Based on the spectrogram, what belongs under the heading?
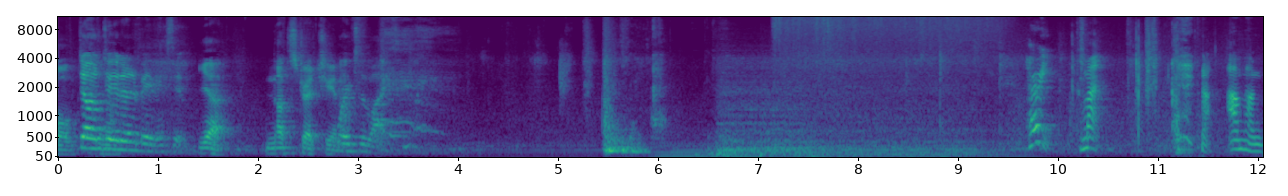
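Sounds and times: shower head spraying water: 7.1s - 9.6s.

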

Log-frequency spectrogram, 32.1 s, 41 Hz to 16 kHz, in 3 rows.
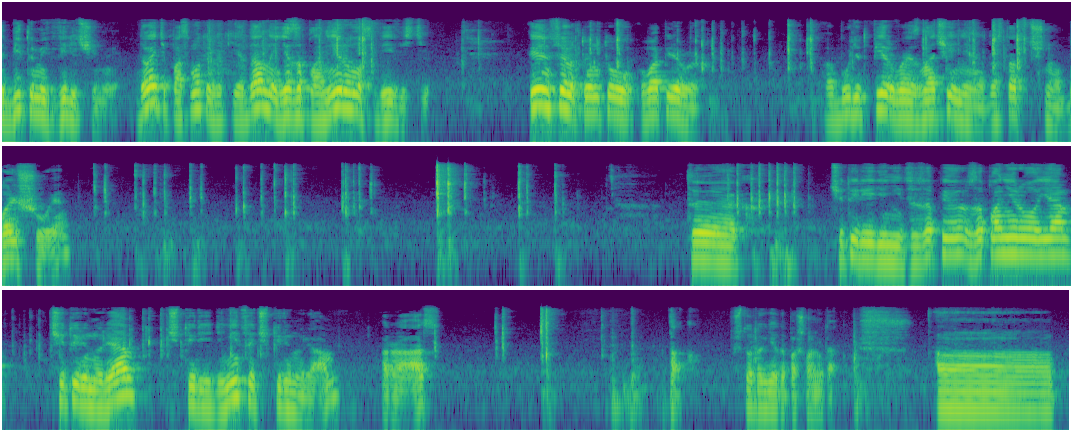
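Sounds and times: typing on computer keyboard: 2.1s - 3.8s, 5.7s - 10.4s, 11.6s - 16.4s, 17.9s - 18.8s, 21.4s - 22.0s, 22.6s - 23.2s, 26.3s - 27.5s.

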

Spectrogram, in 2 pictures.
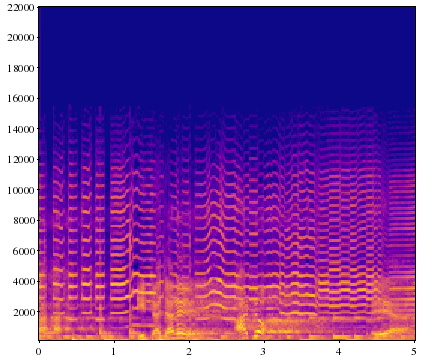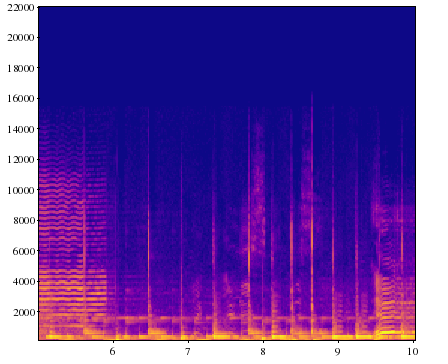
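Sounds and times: shawm playing nasal melody: 0.0s - 10.0s.

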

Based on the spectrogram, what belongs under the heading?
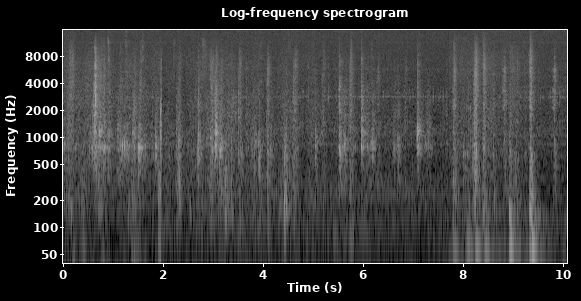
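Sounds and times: rustling and knocks of movement: 0.0s - 9.6s.

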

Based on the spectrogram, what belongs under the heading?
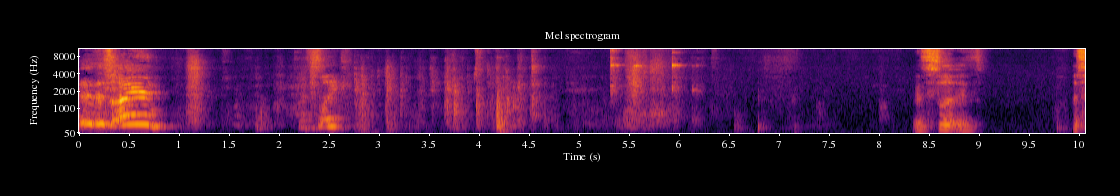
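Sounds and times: rustling and knocking handling: 1.5s - 8.2s.

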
